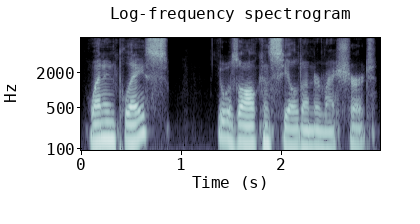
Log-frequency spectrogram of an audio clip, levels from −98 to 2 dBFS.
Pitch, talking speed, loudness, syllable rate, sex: 125 Hz, 200 wpm, -19 LUFS, 6.0 syllables/s, male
